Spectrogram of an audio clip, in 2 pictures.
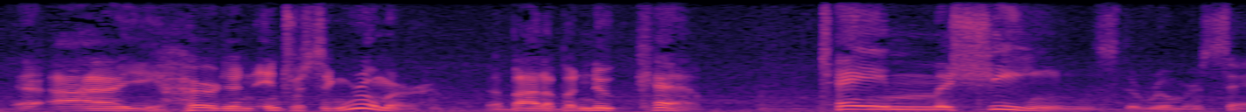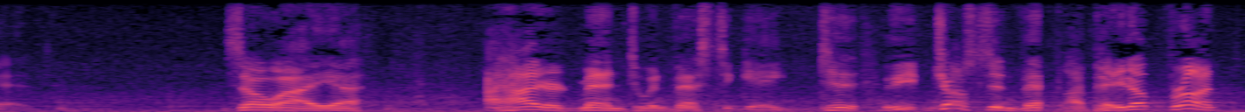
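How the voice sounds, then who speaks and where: A man's voice: mid-range voice, sing-song, measured pace, vocal fry, fairly bright tone, exaggerated voice. An actor playing a greedy, shifty male merchant who wheedles, stammers and sells himself as an opportunist, in video game dialogue. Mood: scheming.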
